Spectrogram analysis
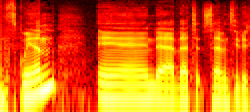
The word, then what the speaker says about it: Sequim: Casino in Sequim Washington it's spelled s-e-q-u-i-m don't struggle with Google like I did okay that's how it's spelled I'm gonna be in squim and that's at seven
